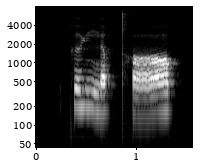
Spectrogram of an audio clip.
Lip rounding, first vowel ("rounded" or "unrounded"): rounded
